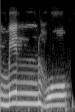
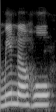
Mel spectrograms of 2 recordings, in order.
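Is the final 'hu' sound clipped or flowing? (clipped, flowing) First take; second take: flowing; clipped. First: The final hu sound flows out with breath. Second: The final hu sound is cut off abruptly. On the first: The speaker calls it right. "minhu dialirkan ya" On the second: The speaker calls it wrong. "hati-hati jangan minhu"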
